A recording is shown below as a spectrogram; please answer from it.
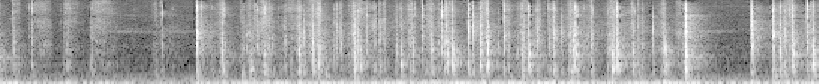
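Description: A full-size beige and orange plastic retro keyboard with round keycaps and a hollow body, resting on a felt mat, is typed on with fingertips. Quick, irregular keystrokes give dry, short clacks with a hollow low thump under each tap. A brief lull comes early before the typing picks up and runs steadily to the end.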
